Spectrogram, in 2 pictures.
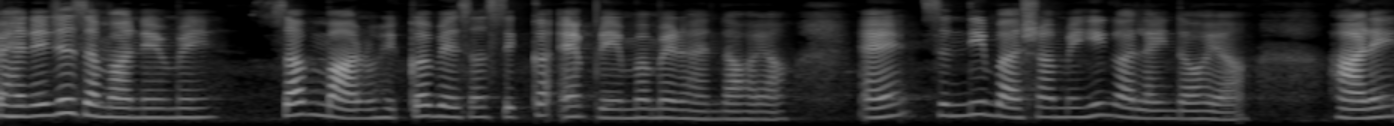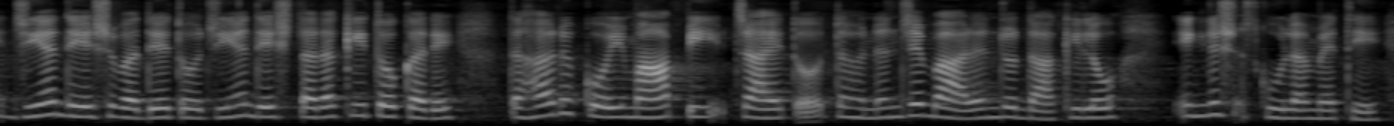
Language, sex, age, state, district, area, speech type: Sindhi, female, 18-30, Maharashtra, Thane, urban, spontaneous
